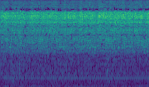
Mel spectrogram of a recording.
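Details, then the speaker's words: Ceiling fan running slowly: steady low hum under harsh scratchy hiss, much louder when slowed down; bearing suspected, cause not confirmed before opening. "इस पंखे में आवाज़ आ रही है slow करने पे।"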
